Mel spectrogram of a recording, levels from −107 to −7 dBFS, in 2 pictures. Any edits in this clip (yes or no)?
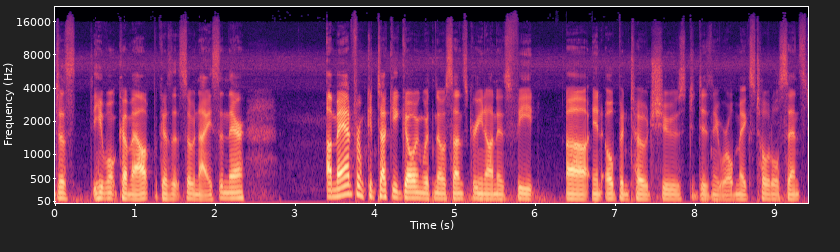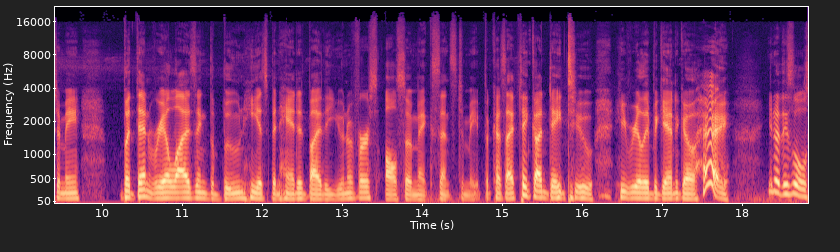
no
